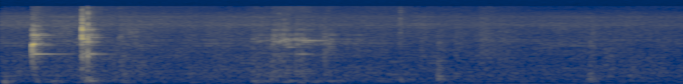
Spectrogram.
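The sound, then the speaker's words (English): Two quick, bright glass clinks ring out close together, followed by a soft, hissing rush of beer being poured, all fairly quiet with no talking. “So someone came in, and let's play a little bit of this while we're pouring.”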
